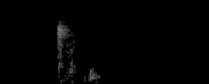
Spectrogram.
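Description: A person's single short, sharp burst of breath a little over half a second in, lasting about half a second.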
